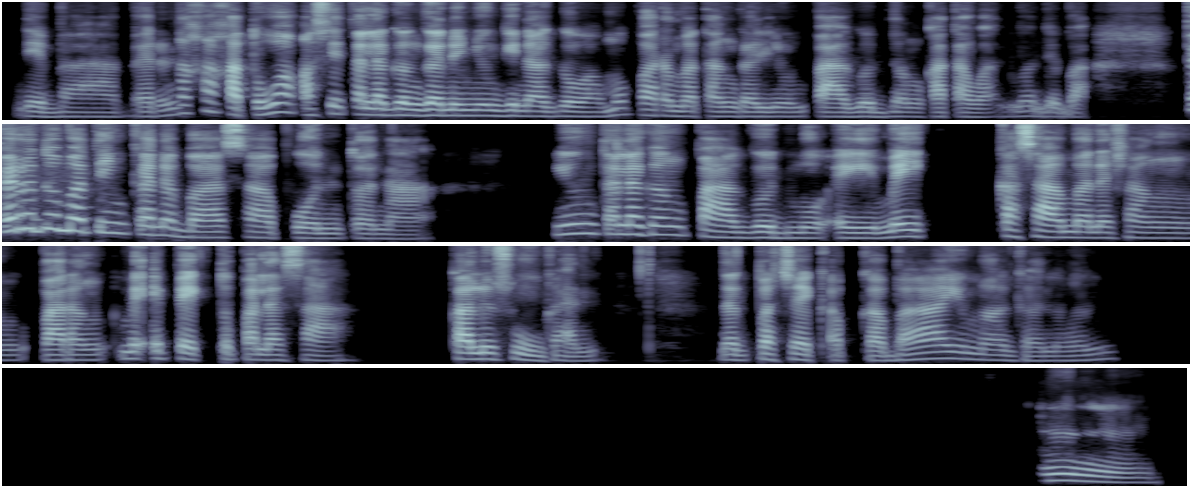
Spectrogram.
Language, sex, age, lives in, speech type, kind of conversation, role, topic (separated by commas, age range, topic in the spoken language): Filipino, female, 35-39, Philippines, conversation, podcast, host, Paano mo malalaman kung talagang pagod na pagod na ang katawan mo?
